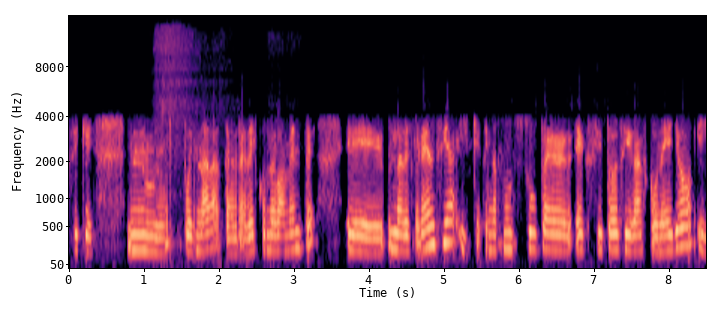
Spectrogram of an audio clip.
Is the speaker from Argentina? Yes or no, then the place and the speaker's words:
no; Casar de Cáceres, Extremadura, Spain; yo feliz porque el Casar de Cáceres es mi pueblo y mi gente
